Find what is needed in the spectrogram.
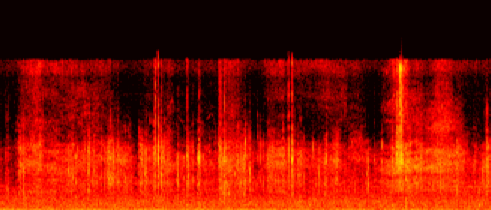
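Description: Street traffic driving past: a steady engine hum under a haze of road noise, with some wind on the microphone.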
